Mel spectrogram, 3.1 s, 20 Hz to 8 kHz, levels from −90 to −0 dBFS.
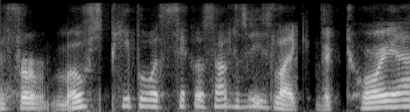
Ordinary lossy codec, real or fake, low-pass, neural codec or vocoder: AAC, 32 kbps; fake; 7.2 kHz; codec, 24 kHz, 3 kbps, HILCodec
